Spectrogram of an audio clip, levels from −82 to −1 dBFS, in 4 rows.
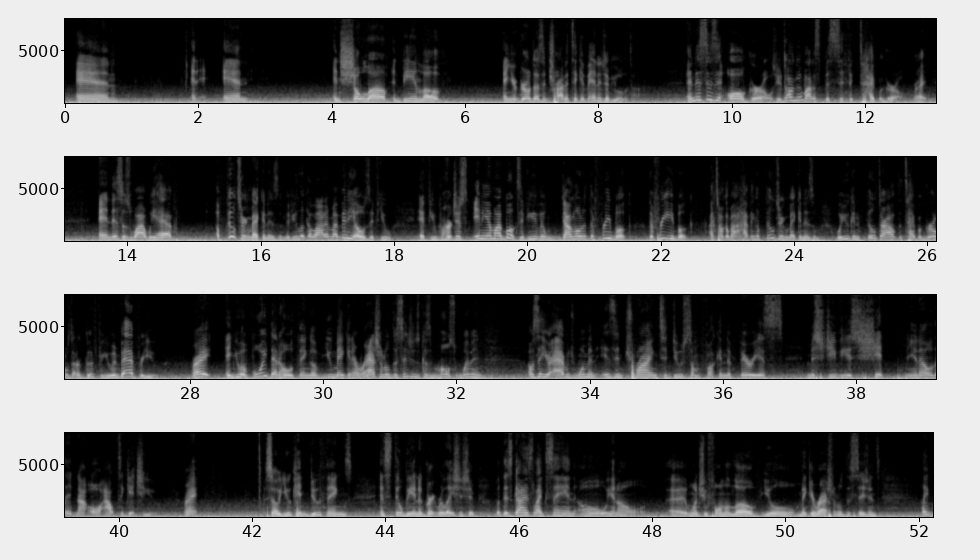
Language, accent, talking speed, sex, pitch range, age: English, American, 195 wpm, male, 135-225 Hz, 30-49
